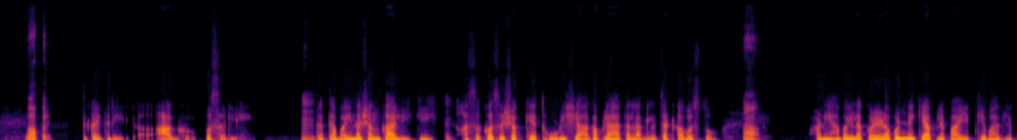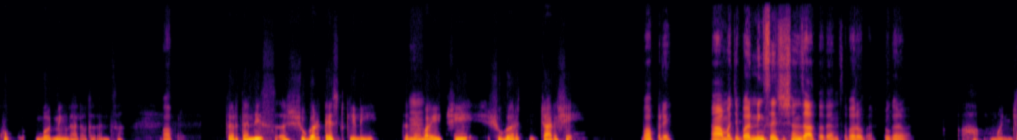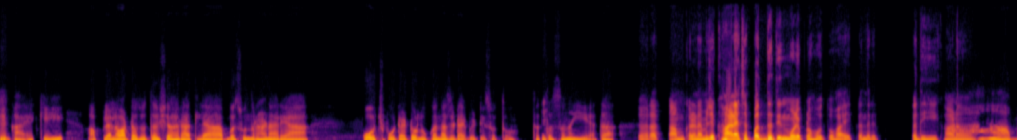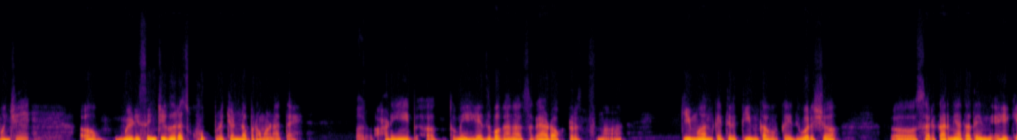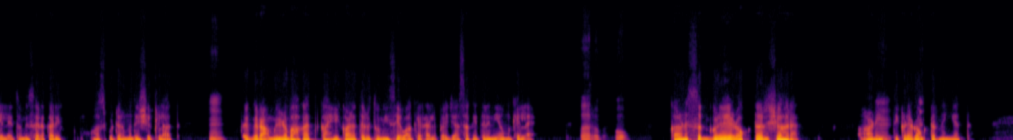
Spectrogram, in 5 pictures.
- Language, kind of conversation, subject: Marathi, podcast, आरोग्य क्षेत्रात तंत्रज्ञानामुळे कोणते बदल घडू शकतात, असे तुम्हाला वाटते का?
- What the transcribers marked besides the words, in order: in English: "बर्निंग"; in English: "बर्निंग सेन्सेशन"; tapping; other background noise; in English: "कोच पोटाटो"; scoff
